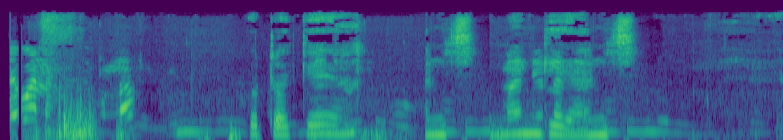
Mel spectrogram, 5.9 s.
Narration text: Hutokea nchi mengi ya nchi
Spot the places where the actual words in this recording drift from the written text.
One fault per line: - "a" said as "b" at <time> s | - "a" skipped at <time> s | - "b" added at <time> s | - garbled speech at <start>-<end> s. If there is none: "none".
none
